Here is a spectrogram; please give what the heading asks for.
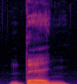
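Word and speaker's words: день: Día en ruso suena y en ucraniano deñ.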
